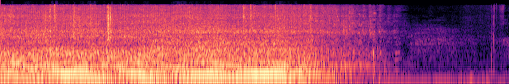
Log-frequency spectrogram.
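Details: Curbside-found Weed Eater lawn mower, first run attempt: runs smooth and even with a steady drone for about three seconds, then winds down; sounds healthy.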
